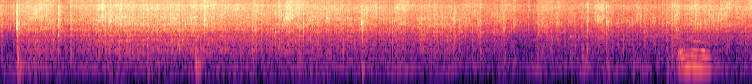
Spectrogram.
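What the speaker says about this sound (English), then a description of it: "I am going to turn over the bacon." Bacon frying as it is turned over, a dense continuous crackling sizzle close by with a few soft knocks from the utensil and a short vocal sound near the end.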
